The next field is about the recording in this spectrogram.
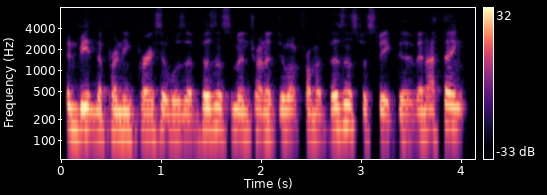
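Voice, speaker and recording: A man from New Zealand with a New Zealand accent, answering interview questions in a steady, explanatory way and often saying "you know". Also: mid-range voice, very fast. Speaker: guest, company CEO.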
